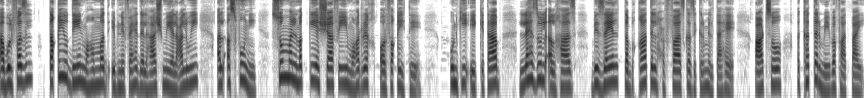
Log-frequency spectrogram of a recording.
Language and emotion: Urdu, neutral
